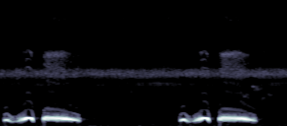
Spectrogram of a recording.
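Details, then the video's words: Spotted dove, Riau lure for trapping and shooting: two mellow phrases about two and a half seconds apart, each a quick warbled double coo then a sustained low cooo, with a steady faint high tone. "suara tekukur balam pikat & nembak"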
